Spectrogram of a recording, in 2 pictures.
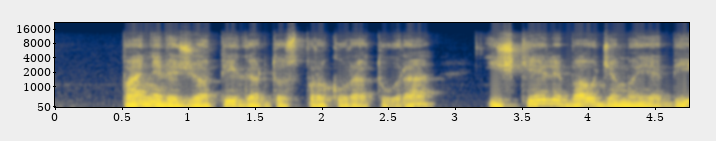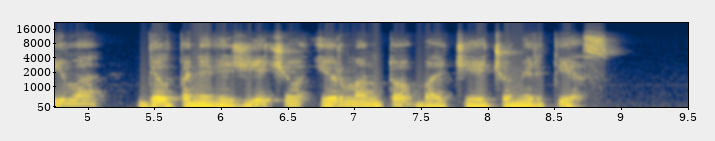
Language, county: Lithuanian, Klaipėda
